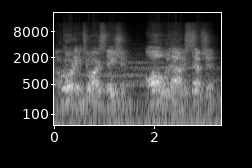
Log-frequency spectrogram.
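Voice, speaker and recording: A man's voice: moderate pace, loud music behind the voice, close to an everyday voice. Male actors playing zealous alien soldiers chanting fiercely in a science fiction game. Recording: echoing hall, loud noisy ambience.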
